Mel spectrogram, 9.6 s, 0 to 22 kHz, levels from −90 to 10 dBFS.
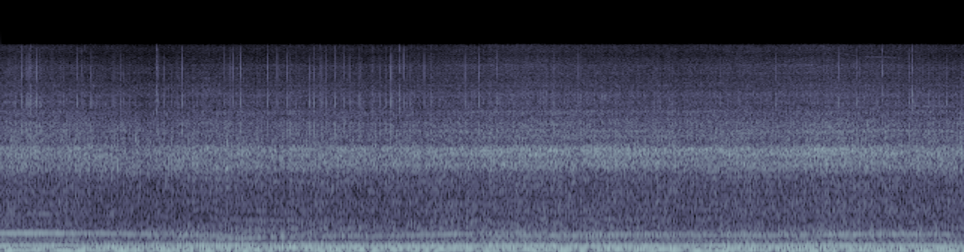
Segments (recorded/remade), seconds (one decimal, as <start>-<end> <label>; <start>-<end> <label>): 0.0-9.6 recorded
